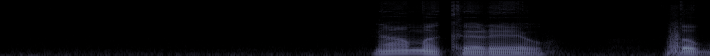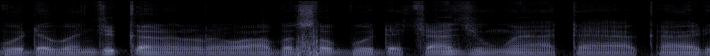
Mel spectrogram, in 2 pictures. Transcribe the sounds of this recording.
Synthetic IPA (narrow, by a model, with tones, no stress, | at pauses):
naː˦mɐ˨kɐ˦ɽɐ˦ja˨ | sɐ˦boː˨da˨bɐ˨nd͡ʒi˦kʼɐ˨ɽɐ˨ɽɐ˦waː˦ba˦sɐ˦boː˨da˨t͡ʃaː˦d͡ʒɪ˨ŋwɐ˦jaː˨ta˦jaː˦kʼaː˦ɽiː˦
